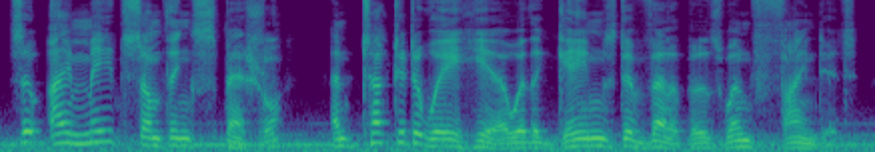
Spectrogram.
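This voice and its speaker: A man's voice: mid-range voice, very animated, moderate pace, background noise, close to an everyday voice. An actor playing a fussy, theatrical male narrator in a video game, eloquent and grandiose, indignant or wistfully nostalgic.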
